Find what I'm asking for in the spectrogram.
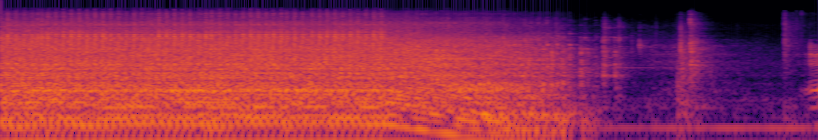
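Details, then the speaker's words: Snowblower small engine on fresh gas, primed and choked, pull-cord started: catches and runs with a fast even putter about four beats a second, shuts down cleanly; starts and runs well, electric start not engaging. "it's no big deal right now no big deal you know it starts drugs and it starts really well and runs real well"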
